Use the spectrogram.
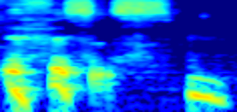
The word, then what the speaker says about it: Ephesus: of Caesarea and then to the city of Ephesus. Okay, did I pronounce it right?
